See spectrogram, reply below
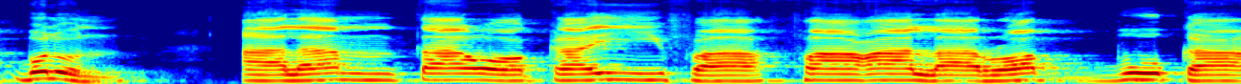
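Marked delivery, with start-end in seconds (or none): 1.2-6.1 slow linked "আলাম তার কাইফা ফাআলা রব্বুকা"; joined recitation. Shown as a demonstration. Teacher has learners join words, slow "আলাম তার কাইফা ফাআলা রব্বুকা". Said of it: "আমার সাথে মিলিয়ে পড়ুন".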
